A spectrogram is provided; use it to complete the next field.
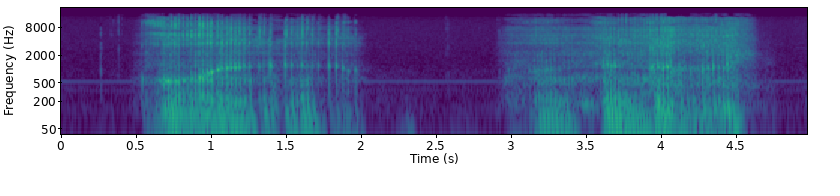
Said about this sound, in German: Angekommen am Baumhaus lehnten sie ihre Fahrräder an den nebenstehenden Baum und wollten gerade ansetzen, hochzuklettern, da hörten sie ein Schnarchen.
